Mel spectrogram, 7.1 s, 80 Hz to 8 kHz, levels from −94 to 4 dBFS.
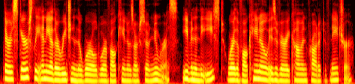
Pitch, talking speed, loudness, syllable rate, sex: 180 Hz, 235 wpm, -17 LUFS, 7.2 syllables/s, female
